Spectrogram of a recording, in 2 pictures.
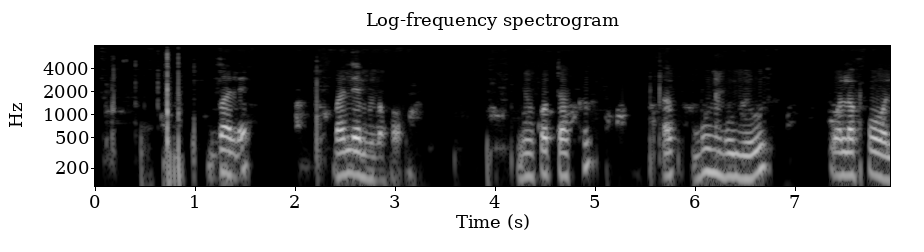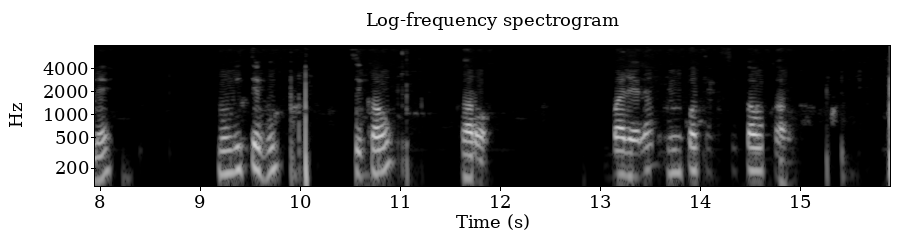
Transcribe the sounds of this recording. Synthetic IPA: bale | balemlɔho̰ | niŋkɔtakː | ak̚bumbuɲuː | walafɔːle | muŋɡiteɡu | sikaw | kaɾo | balelamiŋkɔtaksikawkaɾo

